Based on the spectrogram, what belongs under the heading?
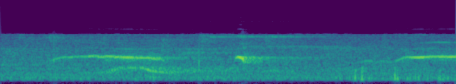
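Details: Pavonine quetzal song: long clear whistles held near one pitch, a drawn-out note early, a short accent mid-clip and another long whistle at the end, over a steady low background hiss.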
